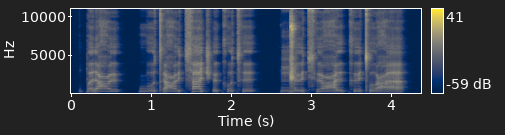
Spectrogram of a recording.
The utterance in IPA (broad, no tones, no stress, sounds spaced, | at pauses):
p ɐ ɾ ɐ ʕ ø | w o tʼ ə ʕ ø t͡sʰ a t͡ʃʼ ø kʰ o tʰ ɘ | ŋ͡ǁ ø t͡sʰ ø ʕ ɘ kʰ ø tʼ o ʕ a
